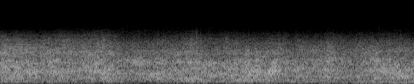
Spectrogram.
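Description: A CF-101B Voodoo's twin Pratt & Whitney J57 afterburning turbojets in a fly-by, a steady rushing jet noise that holds level throughout.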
